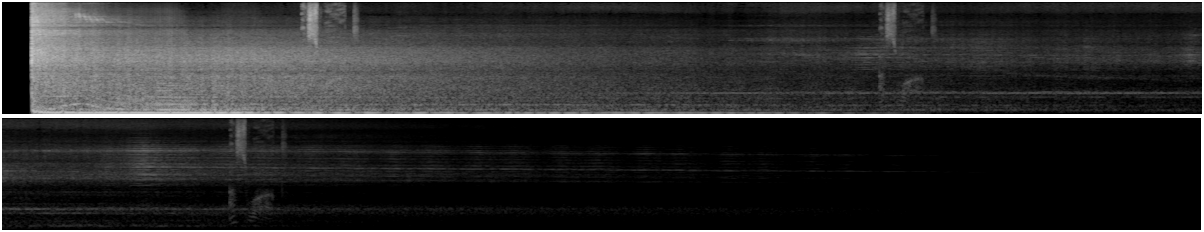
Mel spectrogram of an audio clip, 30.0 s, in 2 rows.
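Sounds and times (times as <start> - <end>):
3D trailer sound effects: 0.4 - 11.4.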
